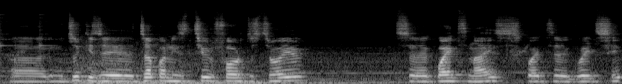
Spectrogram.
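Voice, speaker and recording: With audible room echo and noticeable background noise, a man talks at a fairly high pitch in fairly even intonation. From Greece. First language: Greek. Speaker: gaming commentator. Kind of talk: gameplay commentary. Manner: halting, many fillers.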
